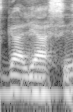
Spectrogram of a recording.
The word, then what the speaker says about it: Galeassi: Soube agora a pronúncia correta, porque eu sempre chamei ele de, mas é Galhaço.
